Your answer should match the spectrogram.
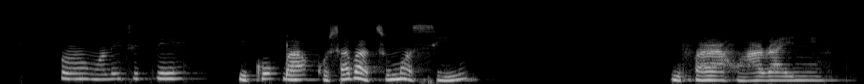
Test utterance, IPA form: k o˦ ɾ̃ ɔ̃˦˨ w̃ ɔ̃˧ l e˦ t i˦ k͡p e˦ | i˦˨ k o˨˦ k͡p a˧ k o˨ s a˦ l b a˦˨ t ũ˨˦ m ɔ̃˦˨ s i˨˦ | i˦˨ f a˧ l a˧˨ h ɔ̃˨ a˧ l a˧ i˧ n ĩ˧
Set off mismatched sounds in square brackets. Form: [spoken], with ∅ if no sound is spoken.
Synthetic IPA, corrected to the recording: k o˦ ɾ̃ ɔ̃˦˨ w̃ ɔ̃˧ l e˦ t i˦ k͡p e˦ | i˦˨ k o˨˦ k͡p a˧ k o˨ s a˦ [∅] b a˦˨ t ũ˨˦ m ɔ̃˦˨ s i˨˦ | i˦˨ f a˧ [ɾ] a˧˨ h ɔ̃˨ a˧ [ɾ] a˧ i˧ n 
